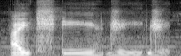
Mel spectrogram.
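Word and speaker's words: Hegg: H-E-G-G. Heg. Alright, not Peg. You sound like you say with P.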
